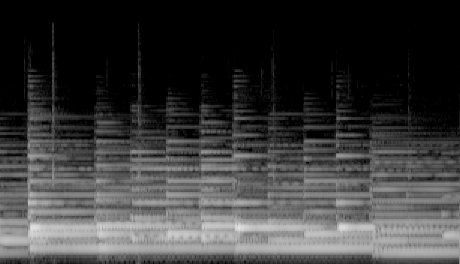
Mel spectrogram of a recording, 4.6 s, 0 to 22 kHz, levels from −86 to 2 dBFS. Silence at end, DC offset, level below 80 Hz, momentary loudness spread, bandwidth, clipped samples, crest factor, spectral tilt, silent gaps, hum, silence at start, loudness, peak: 0 s; under 0.1%; -70 dBFS; 8 LU; 7.6 kHz; under 0.1%; 16 dB; -9 dB/octave; none; none; 0 s; -20 LUFS; -4 dBFS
